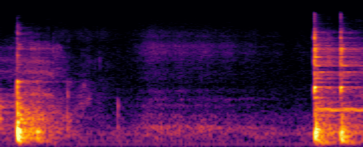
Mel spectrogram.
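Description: Light clinks of a stainless-steel hand-blender shaft against a glass measuring cup: one at the start, a faint tick in the middle and a sharper one at the end, with quiet between.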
